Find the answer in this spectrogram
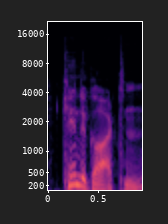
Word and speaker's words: kindergarten: کیندرگارتن، تلفظ دقت داشته باشید، گاردن نیست، گارتن یک کلمه آلمانی هست، اومده مدرسه مهد کودک هست.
